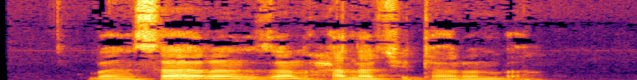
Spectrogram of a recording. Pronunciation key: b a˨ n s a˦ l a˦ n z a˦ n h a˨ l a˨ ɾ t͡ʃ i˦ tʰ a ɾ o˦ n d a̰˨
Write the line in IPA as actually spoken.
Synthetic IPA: b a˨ n s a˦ ɾ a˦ n z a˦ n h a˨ l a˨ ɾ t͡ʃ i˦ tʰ a ɾ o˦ n b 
